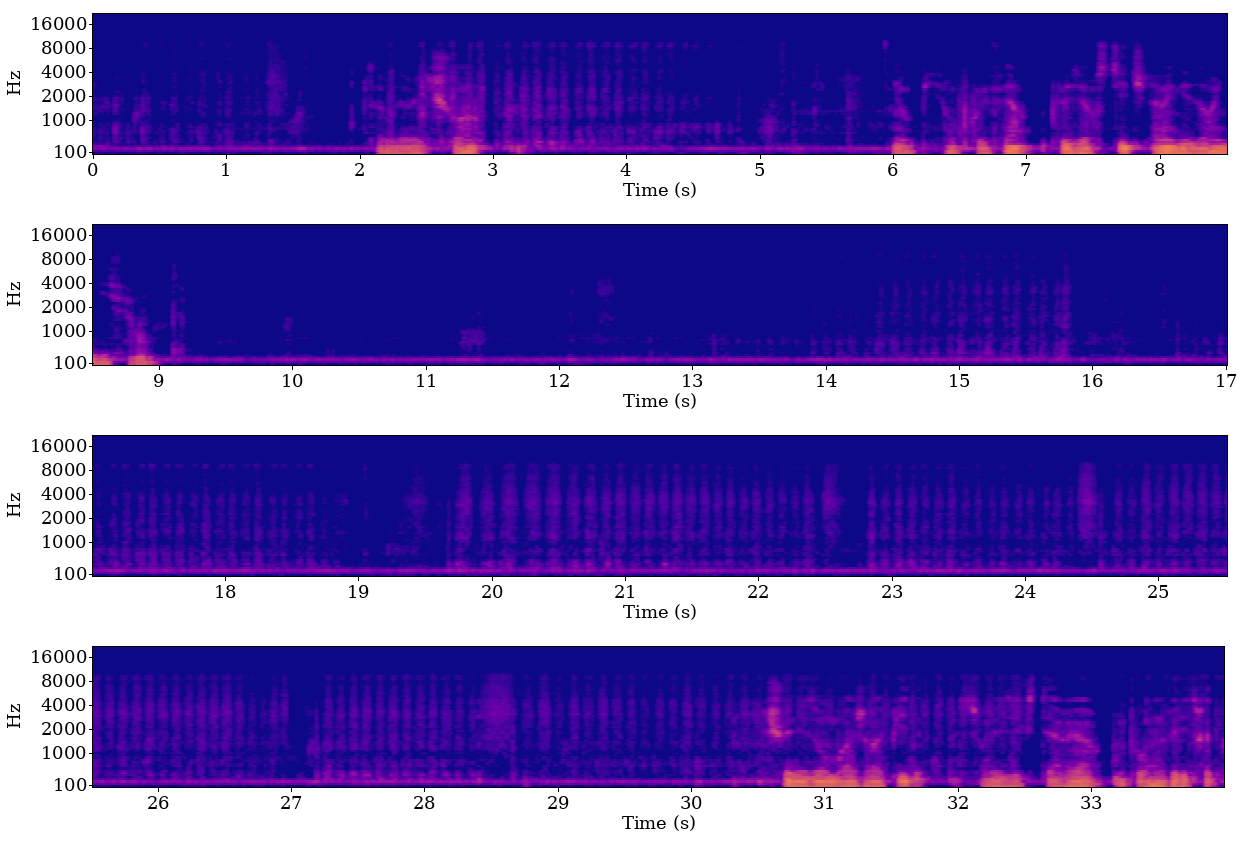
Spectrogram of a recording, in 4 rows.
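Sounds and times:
pencil scratching on paper: 0.0 - 1.5, 2.2 - 4.8, 13.0 - 15.9, 16.8 - 18.9, 19.7 - 32.5, 33.4 - 33.9
steady low hum: 0.0 - 33.9.

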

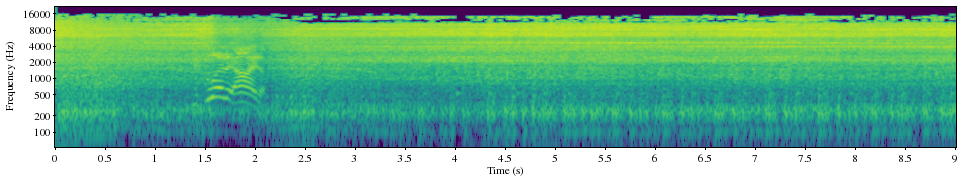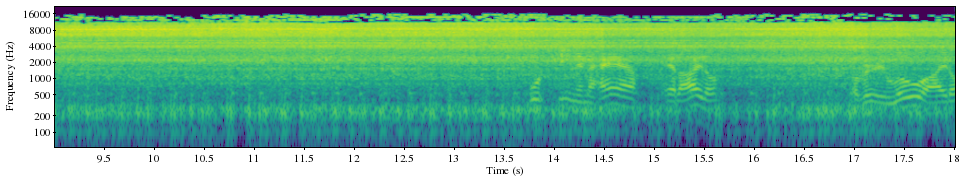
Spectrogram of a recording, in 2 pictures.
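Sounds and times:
truck engine idling rough: 0.0 - 18.0.

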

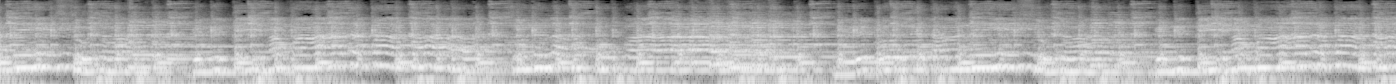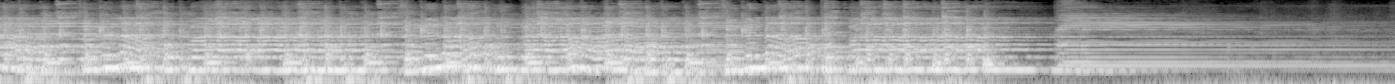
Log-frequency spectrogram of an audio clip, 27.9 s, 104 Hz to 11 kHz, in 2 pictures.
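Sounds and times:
held keyboard chord: 0.0 - 27.9
keyboard melody: 0.0 - 27.9
tabla-style rhythm loop: 0.0 - 27.9.

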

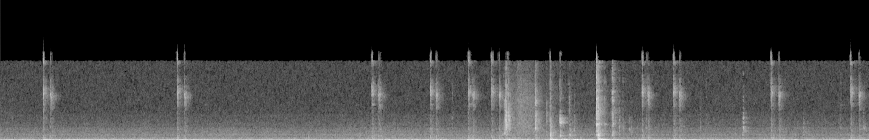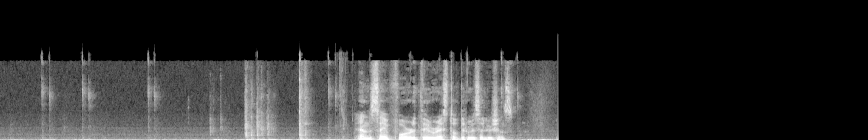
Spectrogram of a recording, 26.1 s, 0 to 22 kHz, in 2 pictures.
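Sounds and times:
steady low hum: 0.0 - 21.4
computer mouse clicks: 0.6 - 0.9, 2.6 - 2.9, 5.6 - 11.8, 12.6 - 14.5, 15.2 - 16.9, 17.6 - 18.3
keyboard keys clicking: 2.6 - 2.9, 5.6 - 5.8, 6.4 - 10.4, 11.1 - 11.8, 12.7 - 14.5, 15.2 - 15.5, 16.2 - 18.3.

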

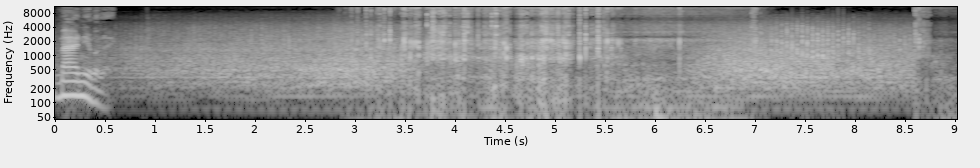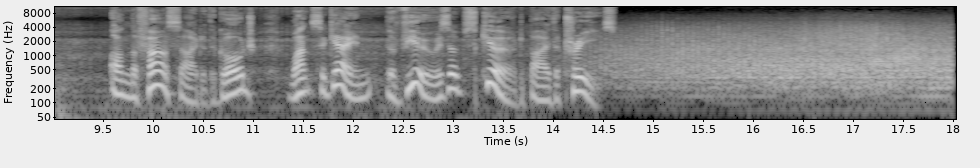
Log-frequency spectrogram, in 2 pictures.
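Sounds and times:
helicopter rotor and engine: 0.0 - 18.0
crackles and clicks: 0.6 - 16.3.

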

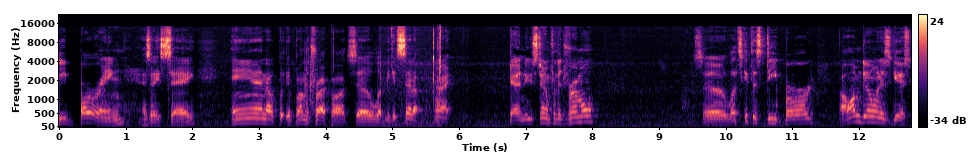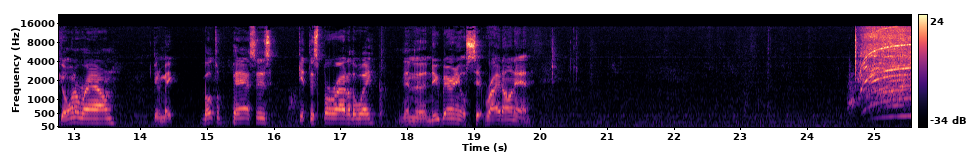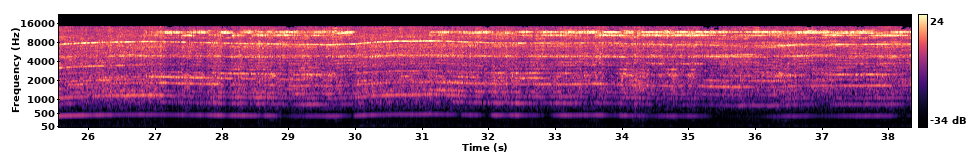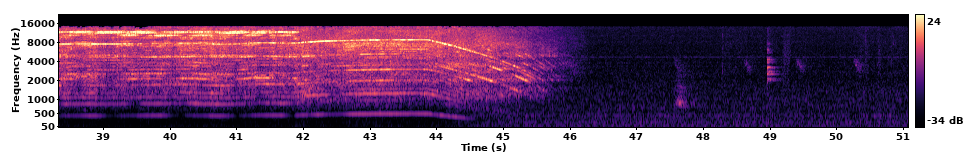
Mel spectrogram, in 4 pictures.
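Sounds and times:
rotary tool grinding metal: 24.7 - 46.1.

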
